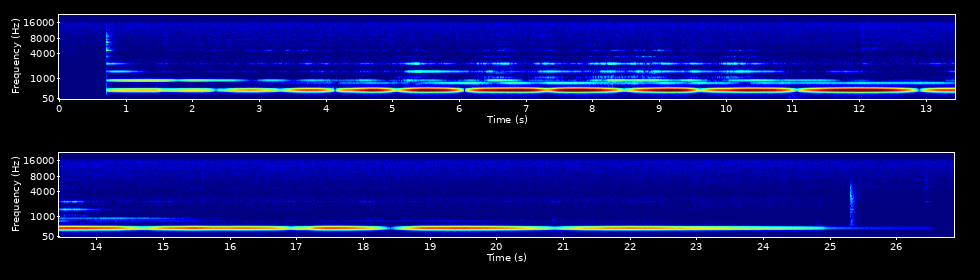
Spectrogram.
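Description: A singing bowl sounded with a wooden mallet, holding one long, clear, ringing tone with several overtones. The tone swells and fades in slow pulses roughly once a second, then smooths out and slowly dies away near the end.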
